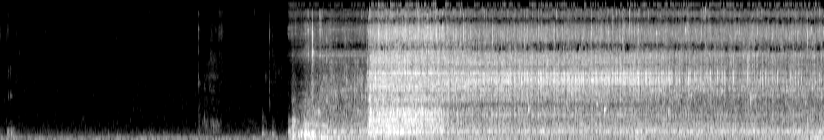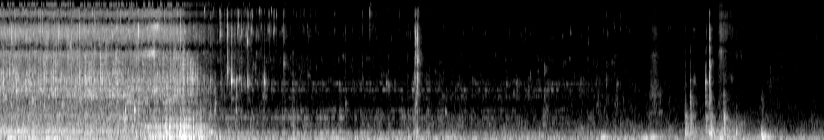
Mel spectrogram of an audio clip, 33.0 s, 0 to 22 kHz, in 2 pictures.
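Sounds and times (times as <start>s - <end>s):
urinal flushing water rush: 5.8s - 21.6s
water trickle and drips: 9.5s - 25.3s.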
